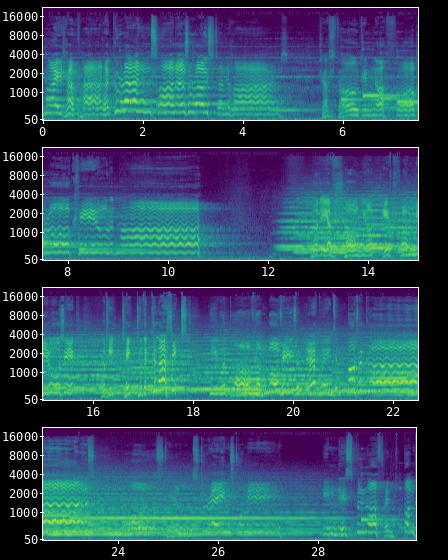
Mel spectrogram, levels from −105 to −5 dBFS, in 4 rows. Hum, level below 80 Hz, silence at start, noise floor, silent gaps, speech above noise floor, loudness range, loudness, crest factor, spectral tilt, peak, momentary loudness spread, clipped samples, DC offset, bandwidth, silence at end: none; -54 dBFS; 0 s; -50 dBFS; none; 24 dB; 11 LU; -26 LUFS; 22 dB; -4.5 dB/octave; -4 dBFS; 15 LU; under 0.1%; under 0.1%; 17 kHz; 0 s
